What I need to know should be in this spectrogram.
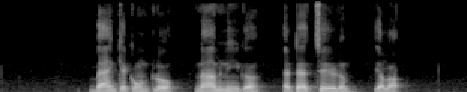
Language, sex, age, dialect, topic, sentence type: Telugu, male, 18-24, Utterandhra, banking, question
